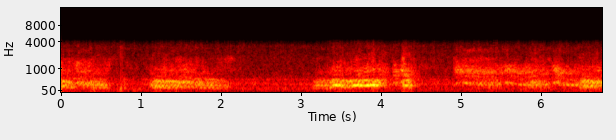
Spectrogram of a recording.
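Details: Low, throaty dog growls come in separate bursts about a second or two long, with quieter gaps between them and a harsher, stronger stretch in the middle.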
